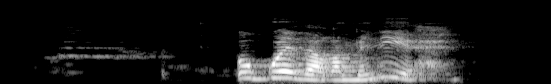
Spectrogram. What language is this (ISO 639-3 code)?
kab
